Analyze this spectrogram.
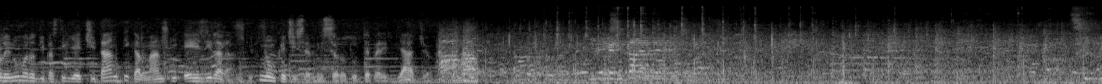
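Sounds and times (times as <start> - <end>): running footfalls: 4.7 - 11.0.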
